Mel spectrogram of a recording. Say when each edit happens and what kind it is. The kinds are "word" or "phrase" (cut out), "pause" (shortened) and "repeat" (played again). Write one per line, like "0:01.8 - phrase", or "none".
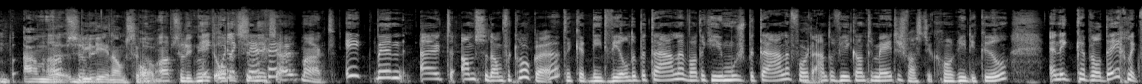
0:02.3 - word
0:05.6 - word

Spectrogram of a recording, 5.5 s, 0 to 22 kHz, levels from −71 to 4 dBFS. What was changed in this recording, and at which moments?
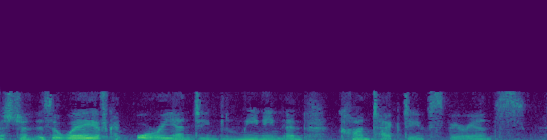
0:01.1 - word
0:02.2 - word
0:02.8 - word
0:04.2 - word

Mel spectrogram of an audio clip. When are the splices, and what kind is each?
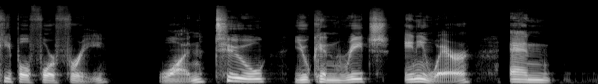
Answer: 0:02.1 - pause

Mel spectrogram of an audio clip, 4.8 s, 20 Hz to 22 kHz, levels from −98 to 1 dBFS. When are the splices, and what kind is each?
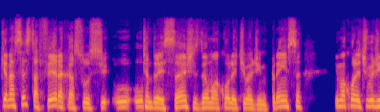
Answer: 0:01.8 - phrase

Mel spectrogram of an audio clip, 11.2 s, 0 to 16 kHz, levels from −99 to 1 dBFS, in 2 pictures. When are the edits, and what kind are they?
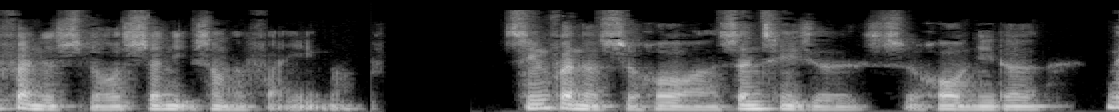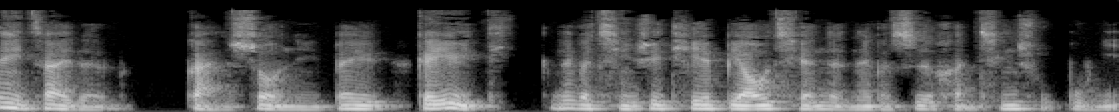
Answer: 0:07.6 - pause

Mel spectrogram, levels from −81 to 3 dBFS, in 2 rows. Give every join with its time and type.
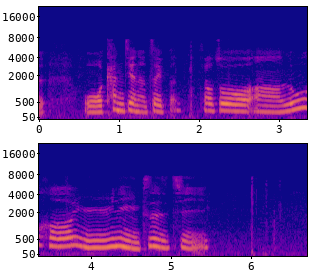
0:02.0 - pause

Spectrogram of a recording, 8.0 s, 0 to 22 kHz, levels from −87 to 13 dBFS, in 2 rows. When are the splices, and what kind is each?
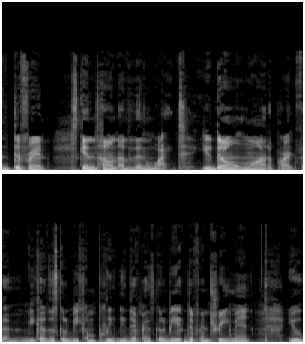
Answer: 0:00.9 - word
0:03.5 - word
0:06.4 - word

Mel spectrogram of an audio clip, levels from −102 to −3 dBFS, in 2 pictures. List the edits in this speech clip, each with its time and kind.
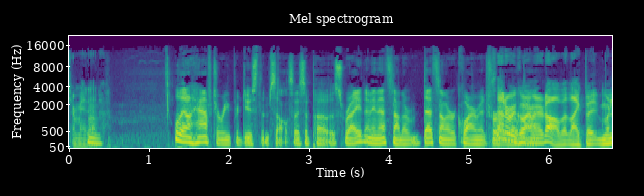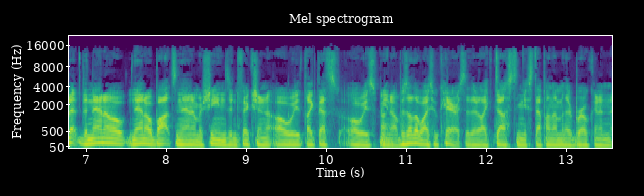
none

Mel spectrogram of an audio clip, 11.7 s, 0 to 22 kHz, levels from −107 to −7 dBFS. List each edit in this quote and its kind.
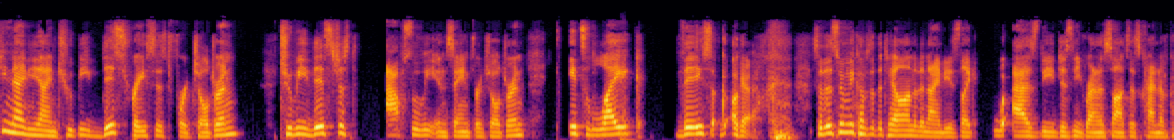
none

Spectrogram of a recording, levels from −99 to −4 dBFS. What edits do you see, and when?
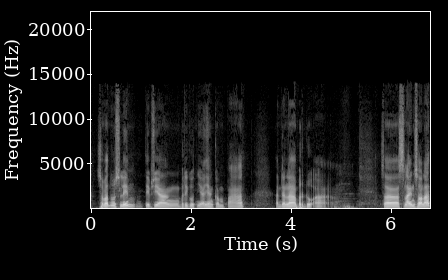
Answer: none

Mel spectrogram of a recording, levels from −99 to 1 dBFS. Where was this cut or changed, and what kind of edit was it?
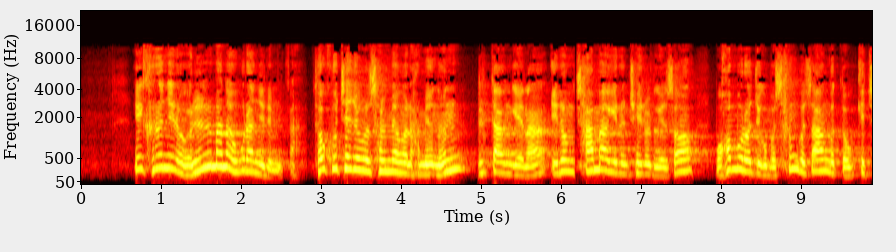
0:02.8 - pause
0:05.0 - word
0:06.2 - word
0:07.2 - word

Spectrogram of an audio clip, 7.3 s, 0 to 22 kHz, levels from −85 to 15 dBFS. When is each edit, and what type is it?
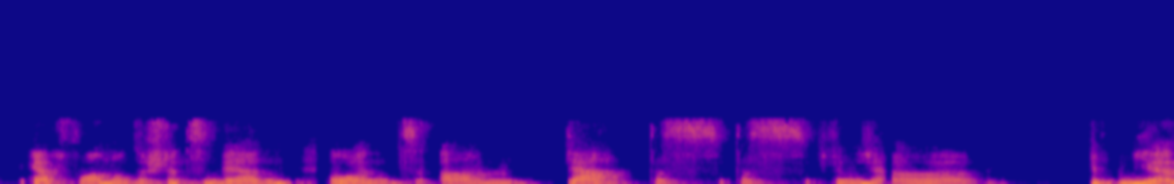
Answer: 0:02.0 - pause
0:03.5 - pause
0:04.6 - repeat
0:05.5 - word

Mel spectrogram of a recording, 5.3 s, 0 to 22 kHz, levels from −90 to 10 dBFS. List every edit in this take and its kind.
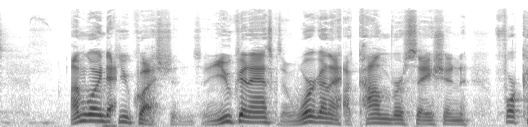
0:01.1 - word
0:02.8 - phrase
0:03.4 - word

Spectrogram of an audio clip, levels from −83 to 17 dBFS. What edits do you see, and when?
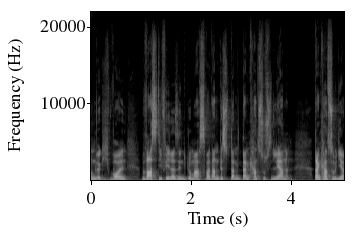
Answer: none

